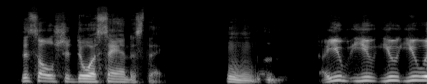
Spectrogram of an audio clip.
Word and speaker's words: Shedeur: Yeah, Shedeur. Shedeur.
